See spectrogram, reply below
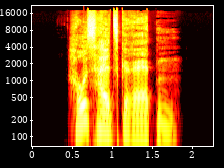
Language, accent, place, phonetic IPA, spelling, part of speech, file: German, Germany, Berlin, [ˈhaʊ̯shalt͡sɡəˌʁɛːtn̩], Haushaltsgeräten, noun, De-Haushaltsgeräten.ogg
- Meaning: dative plural of Haushaltsgerät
